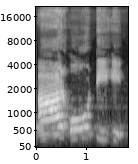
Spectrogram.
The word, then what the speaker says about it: wrote: We write the spellings at WROTE, but we pronounce as ROTE.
